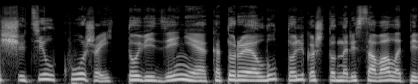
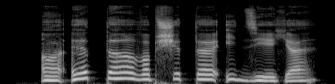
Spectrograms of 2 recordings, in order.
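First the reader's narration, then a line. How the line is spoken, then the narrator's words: Uncertain drawl. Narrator (Russian): неуверенно протянула Марта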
